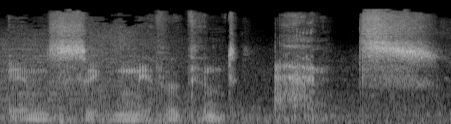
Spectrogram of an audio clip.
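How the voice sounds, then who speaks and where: An actor playing a grandiose, theatrical, gloating villain, a conqueror through time, in a video game. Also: male voice, rumbling low, steady tone, takes it slowly, over loud music. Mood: scornful gloating. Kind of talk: video game cutscene acting.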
